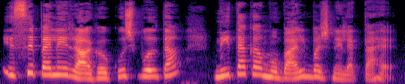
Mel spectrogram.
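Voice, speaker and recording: A woman's voice: on the high side, big pitch swings, a little slow. A woman narrating a scripted moral story.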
